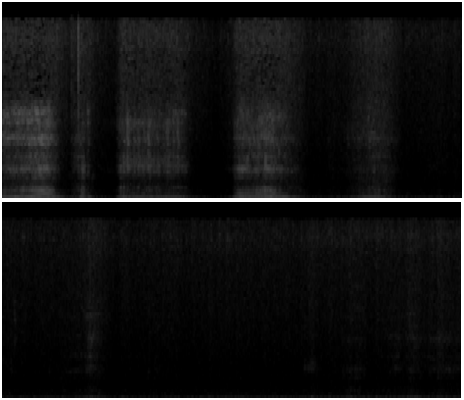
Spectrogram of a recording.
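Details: Adult woman snoring: a few low, rough snores on the in-breath fading into quiet breathing with steady room hum.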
